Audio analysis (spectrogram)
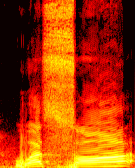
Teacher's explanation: صاد کے اوپر کھڑا زبر ہے تو صاد کو اوپر کھینچیں گے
